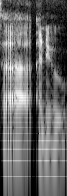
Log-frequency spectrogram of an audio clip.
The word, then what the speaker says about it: Aneu: I mean, I have a podcast called A New Perspective, and it's spelled like ANEU, just like the same wheel.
